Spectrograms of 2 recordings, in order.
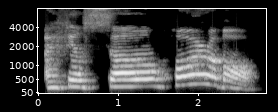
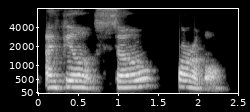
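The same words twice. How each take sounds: First: Slow and drawn out, letting the hurt in; slow heartfelt admission; really feeling it. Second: Said in the usual way. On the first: Acted. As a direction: lean into the feeling, stretch horrible. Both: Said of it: "Let yourself really feel it".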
